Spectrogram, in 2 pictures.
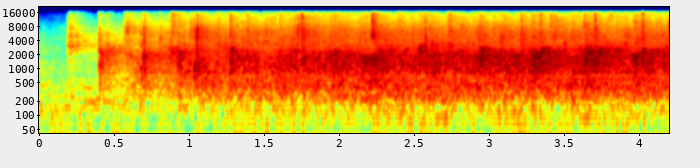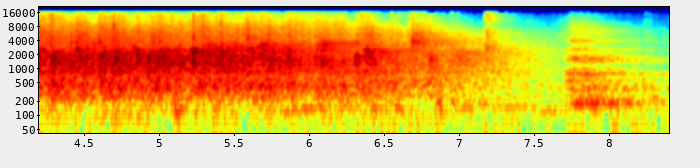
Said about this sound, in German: Es sind alle Vorschriften eingehalten und dafür können wir der Gemeinde nur herzlich danken. Und dann geben wir noch einen Applaus.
